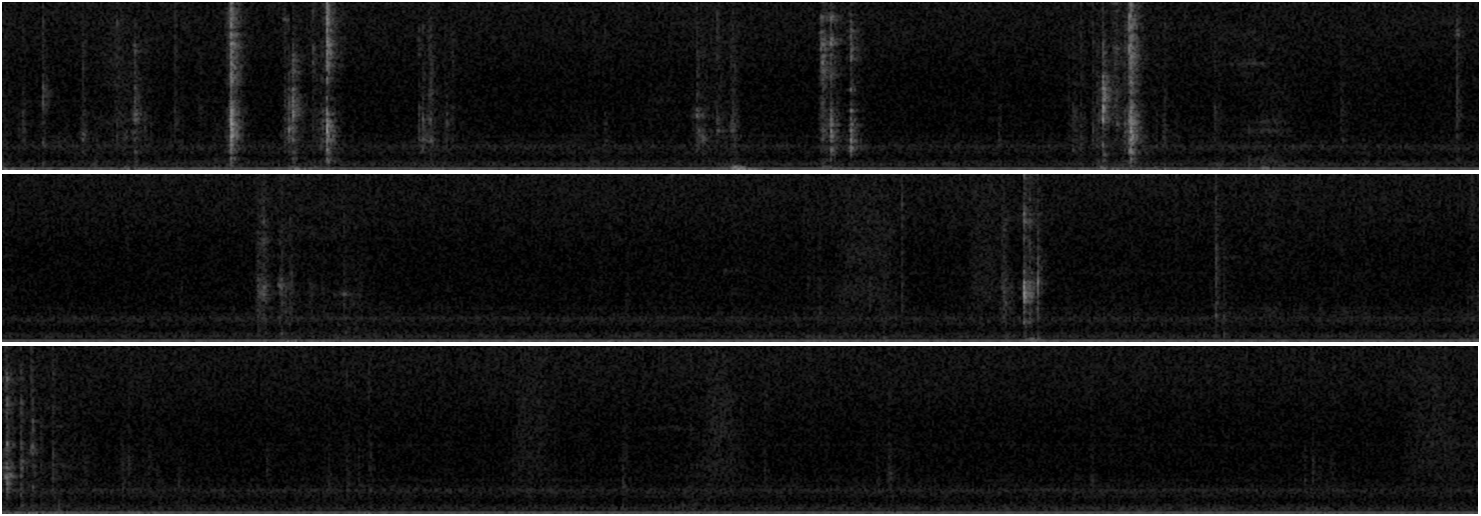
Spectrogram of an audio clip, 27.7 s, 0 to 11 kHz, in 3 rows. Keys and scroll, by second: 0.7 super+z, 1.7 super+z, 6.8 super+z, 10.9 s, 18.5-19.6 typing.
